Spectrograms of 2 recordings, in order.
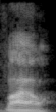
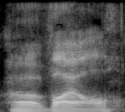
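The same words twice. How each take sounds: First: The name is said loosely in a casual Midwestern way. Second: The name is said carefully and clearly enunciated. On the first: The speaker calls it wrong. "if I'm not like trying to enunciate, ... it just often comes out as like Viall" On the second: The speaker calls it right. "How to pronounce Nick Viall"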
